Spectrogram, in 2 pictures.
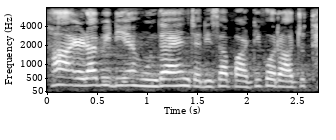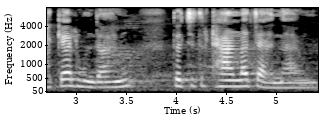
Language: Sindhi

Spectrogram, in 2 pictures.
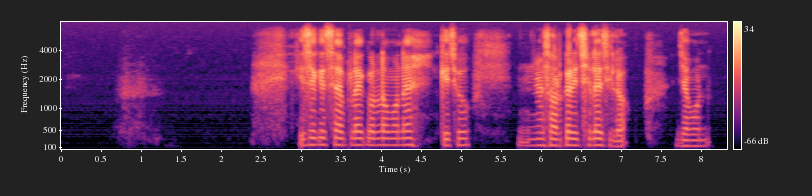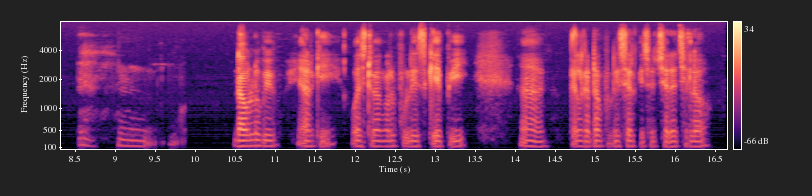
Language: Bangla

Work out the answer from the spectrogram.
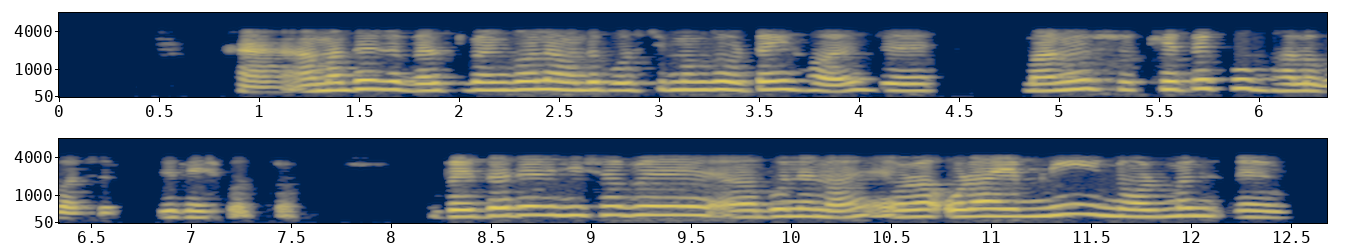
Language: Bangla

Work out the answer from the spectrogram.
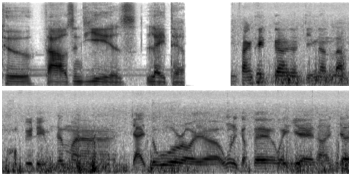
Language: Vietnamese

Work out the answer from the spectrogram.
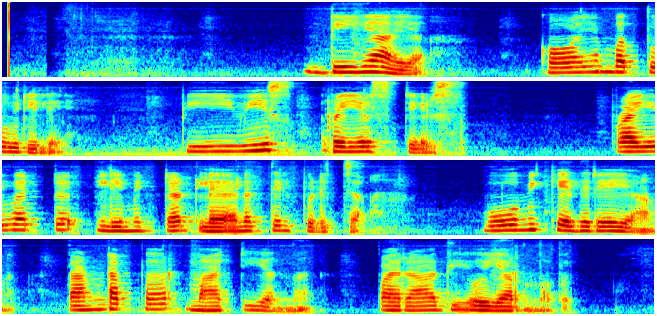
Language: Malayalam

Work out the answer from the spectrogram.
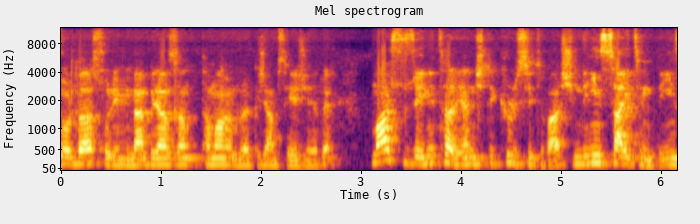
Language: Turkish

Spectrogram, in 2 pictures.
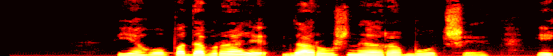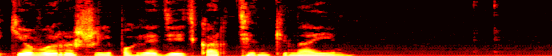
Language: Belarusian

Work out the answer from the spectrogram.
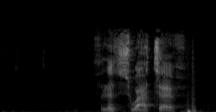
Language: Kabyle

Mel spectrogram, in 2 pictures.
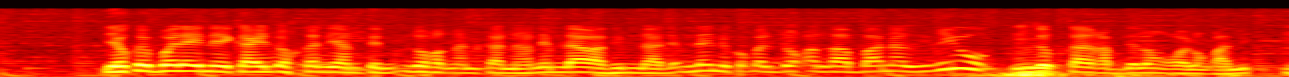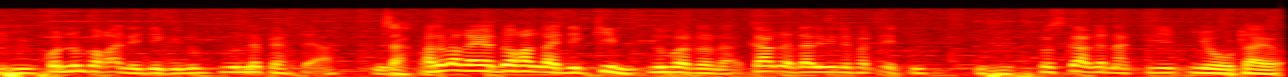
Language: Serer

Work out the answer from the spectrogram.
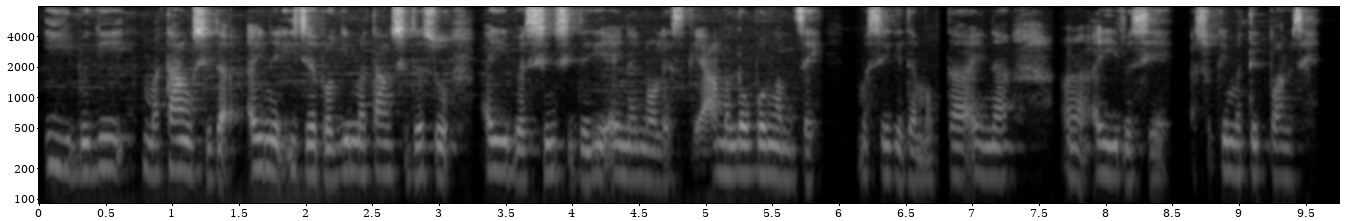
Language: Manipuri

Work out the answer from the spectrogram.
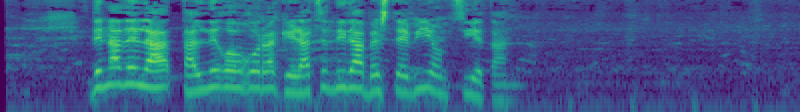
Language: Basque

